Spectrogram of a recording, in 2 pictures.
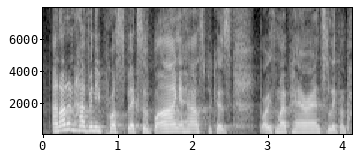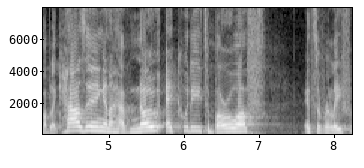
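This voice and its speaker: An actress playing a rattled, self-deprecating woman in a confessional stage monologue, speaking in a wry, halting, defensive way. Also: medium pitch, close to an everyday voice. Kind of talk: theatrical monologue, conversational and confessional.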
